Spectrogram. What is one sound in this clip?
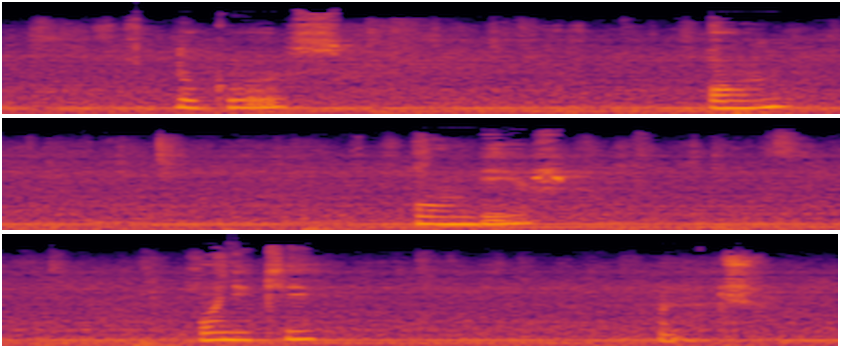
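A crochet hook softly pulls and loops yarn.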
